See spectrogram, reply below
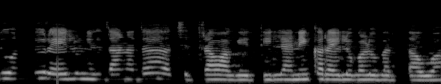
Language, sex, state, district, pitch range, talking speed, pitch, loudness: Kannada, female, Karnataka, Dharwad, 220-250 Hz, 120 wpm, 230 Hz, -30 LUFS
